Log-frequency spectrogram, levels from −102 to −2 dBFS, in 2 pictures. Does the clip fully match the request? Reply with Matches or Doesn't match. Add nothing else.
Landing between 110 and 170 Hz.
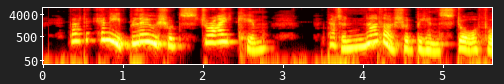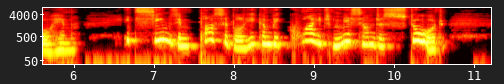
Doesn't match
